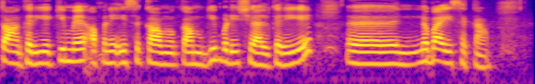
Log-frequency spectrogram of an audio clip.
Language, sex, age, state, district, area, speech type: Dogri, female, 60+, Jammu and Kashmir, Jammu, urban, spontaneous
